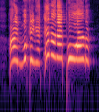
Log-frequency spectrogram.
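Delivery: very shrill, very loud, high cartoon mouse voice. Showing off the voices he can do, he does Mickey Mouse: Mickey Mouse voice. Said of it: "I make Mickey Mouse say that he's looking at porn".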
